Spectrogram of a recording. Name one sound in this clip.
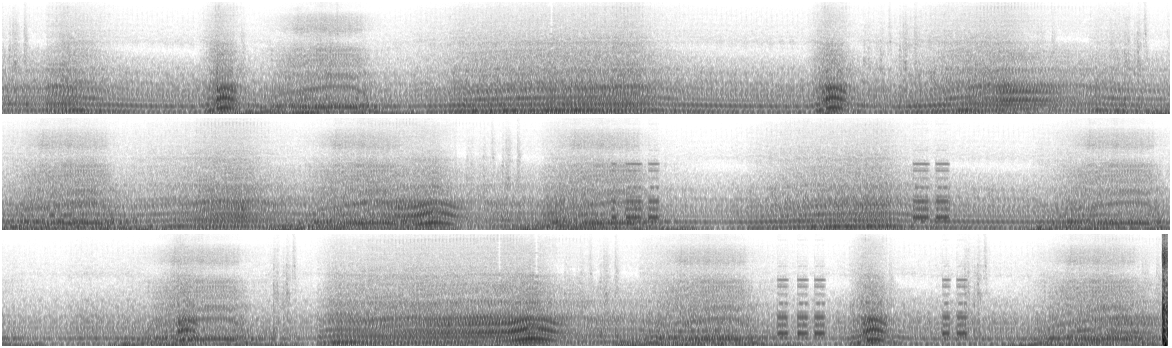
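A car engine revs up and down as the car drives over rough ground.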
